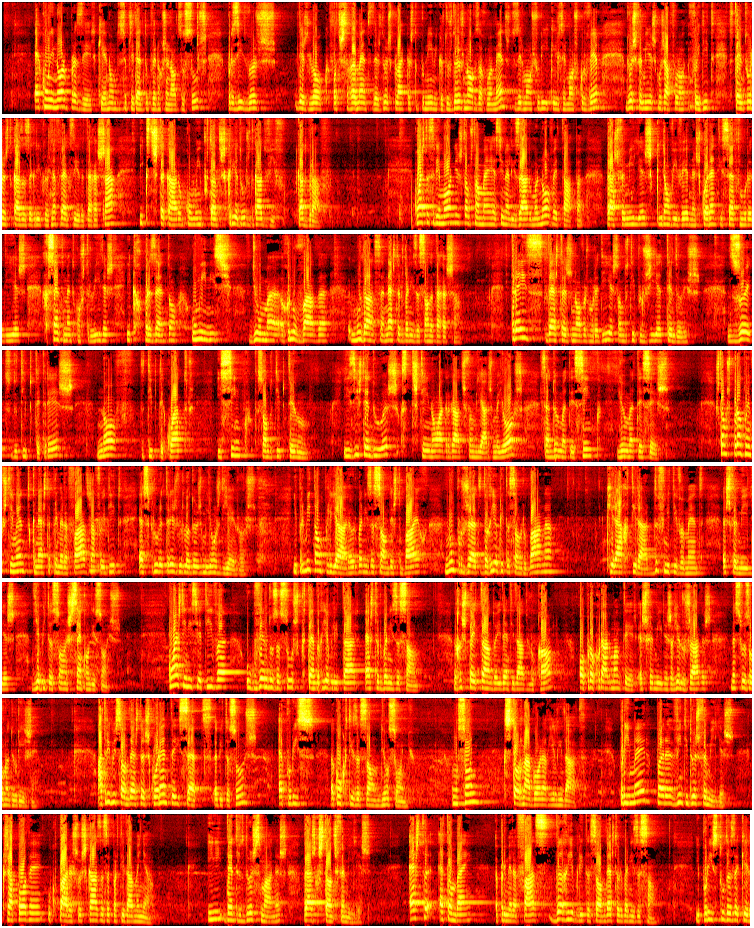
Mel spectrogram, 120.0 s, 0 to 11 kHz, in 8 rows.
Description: A Secretária Regional da Solidariedade Social disse hoje, na Terra Chã, concelho de Angra do Heroísmo, que o Governo dos Açores está a “cumprir o compromisso assumido" de continuar a apoiar a autonomização habitacional das famílias, seja através de realojamento ou do programa Famílias com Futuro, que beneficia atualmente mais de mil agregados familiares.
Piedade Lalanda, que falava na cerimónia de descerramento de placas toponímicas em dois novos arruamentos daquela freguesia, salientou que se está a iniciar agora “uma nova etapa para as famílias que irão viver nas 47 moradias” recentemente construídas, que representam o “início desta renovada mudança na urbanização da Terra Chã”.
